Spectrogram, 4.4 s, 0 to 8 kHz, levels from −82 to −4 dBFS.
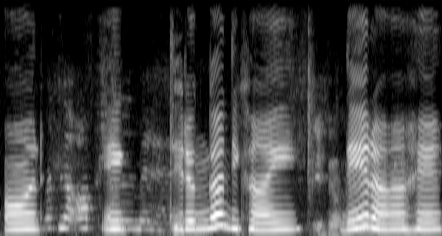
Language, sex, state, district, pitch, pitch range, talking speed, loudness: Hindi, female, Himachal Pradesh, Shimla, 280 Hz, 270-320 Hz, 95 wpm, -14 LUFS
